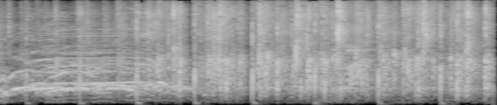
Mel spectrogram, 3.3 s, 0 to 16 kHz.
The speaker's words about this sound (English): All marriage year numbers get applause. We don't know what these people are doing. We don't know if they like each other. But we know what 22 years is. And we applaud for that.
